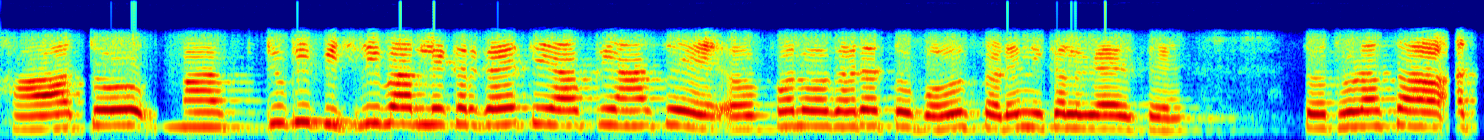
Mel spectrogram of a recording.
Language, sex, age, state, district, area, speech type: Hindi, female, 30-45, Uttar Pradesh, Azamgarh, rural, conversation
